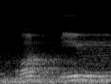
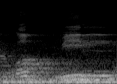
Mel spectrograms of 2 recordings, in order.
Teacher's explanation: lam itu posisinya tidak sama dengan nun dan tidak mengalirkan suara ke hidung. Ini posisinya ujung lidah nempel ke langit-langit yang sejajar. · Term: lam sukun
